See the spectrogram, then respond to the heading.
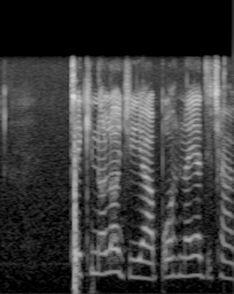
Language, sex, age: Venda, female, 21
